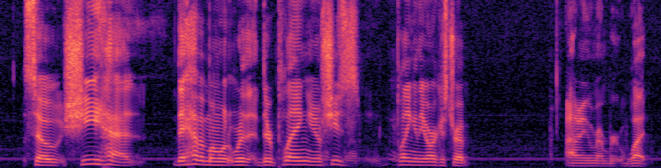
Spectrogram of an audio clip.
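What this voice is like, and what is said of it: Usual voice. Nothing is said of it.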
